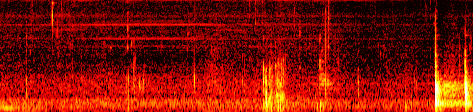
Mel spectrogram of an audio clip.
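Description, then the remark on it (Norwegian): Quiet, wet mouth sounds of someone sipping a little water: a few soft slurps and swallows, then a sharper clink and gulp near the end, with no talking. “Litt vann.”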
